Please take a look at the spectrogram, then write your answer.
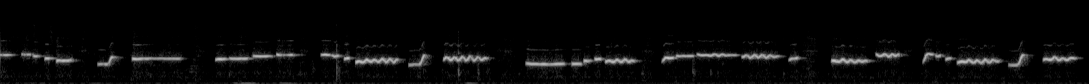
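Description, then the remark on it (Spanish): A woman whistles a lively melody alone, clear, with short tonal phrases rising and falling in a bouncy rhythm separated by brief pauses. “La entrevista con la silbadora y nos lo ha mandado.”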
